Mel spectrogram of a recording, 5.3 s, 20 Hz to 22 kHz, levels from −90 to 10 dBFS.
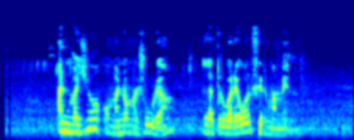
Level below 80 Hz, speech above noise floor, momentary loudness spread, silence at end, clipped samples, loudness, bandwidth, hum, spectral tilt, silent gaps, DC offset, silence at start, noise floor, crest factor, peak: -80 dBFS; 25 dB; 11 LU; 0.05 s; under 0.1%; -30 LUFS; 11.5 kHz; none; -4.5 dB/octave; none; under 0.1%; 0.65 s; -54 dBFS; 22 dB; -8 dBFS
